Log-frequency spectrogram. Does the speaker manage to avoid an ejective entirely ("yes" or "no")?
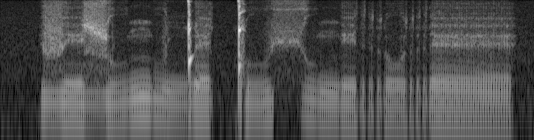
yes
